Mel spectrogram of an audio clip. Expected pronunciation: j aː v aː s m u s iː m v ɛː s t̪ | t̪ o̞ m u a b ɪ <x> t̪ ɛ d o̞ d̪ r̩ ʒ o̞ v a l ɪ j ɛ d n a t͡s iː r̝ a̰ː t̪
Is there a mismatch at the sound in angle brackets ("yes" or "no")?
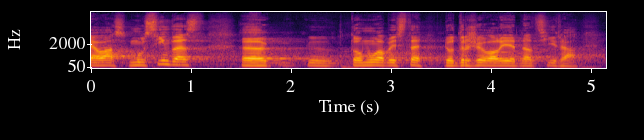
yes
